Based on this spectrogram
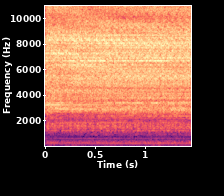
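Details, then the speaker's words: Center-tracking belt grinder prototype with small drive wheel, running in reverse after a fix for its earlier poor reverse running: constant, even high hiss and whine from the belt with no thumps, running as well as forward; normal running. "oh yes oh yes runs in reverse as good as it does forward i love it i love it love it love it"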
